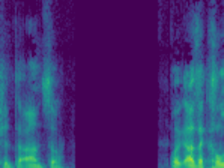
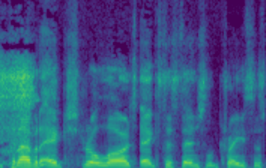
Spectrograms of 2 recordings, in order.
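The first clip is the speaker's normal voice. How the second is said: customer voice; 4 semitones higher, 6 dB louder than usual. Pretend. Prank order to Domino's.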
